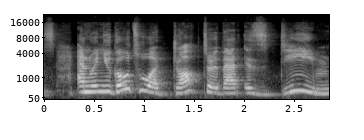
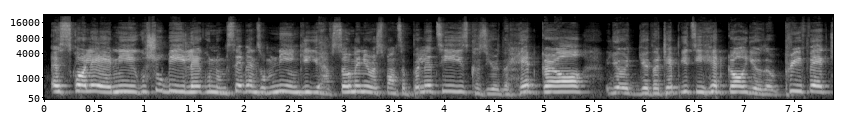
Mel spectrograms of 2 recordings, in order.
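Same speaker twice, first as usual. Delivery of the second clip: ordinary talk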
